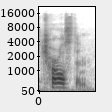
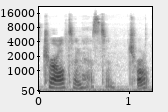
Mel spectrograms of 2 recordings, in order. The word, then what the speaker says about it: Charlton Heston: Is Charleston. No. Charleston No, Heston. no. It's Charlton Heston.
